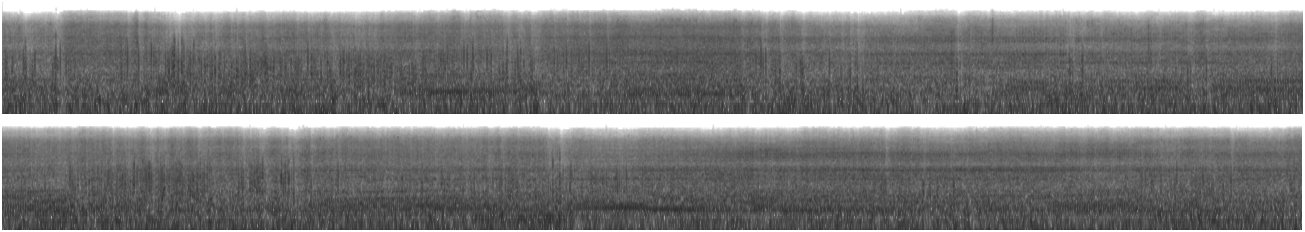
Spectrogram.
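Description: A dirt bike engine roars steadily close by, rising and falling as it revs.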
